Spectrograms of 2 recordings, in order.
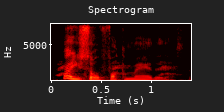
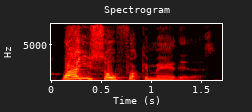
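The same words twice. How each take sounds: First: Much softer, quicker muttered repeat; quiet fast repeat. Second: Said in the usual way. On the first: Real, not acted. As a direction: drop the voice and rush it under the breath.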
